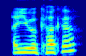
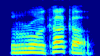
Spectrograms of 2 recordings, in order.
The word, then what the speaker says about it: Ruakaka: Are you a kaka?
